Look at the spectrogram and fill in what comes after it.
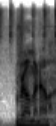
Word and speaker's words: Romano: How do you say it? – It's Romano. – It's what? – Romano. – Romano. – No. – Like, no, Mark, you were wrong.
